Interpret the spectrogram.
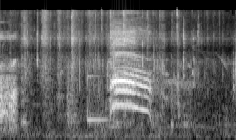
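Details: Crow in a fight for food gives a single hoarse, nasal caw lasting under half a second, after a brief softer note. Background noise is light.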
